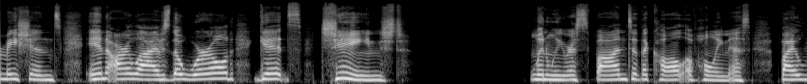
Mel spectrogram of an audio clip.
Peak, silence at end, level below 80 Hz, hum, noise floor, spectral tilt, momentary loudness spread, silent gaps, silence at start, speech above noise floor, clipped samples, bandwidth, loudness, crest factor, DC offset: 0 dBFS; 0 s; -56 dBFS; none; under -90 dBFS; -4.5 dB/octave; 8 LU; 4.33-4.96 s, 5.14-5.21 s; 0 s; over 78 dB; under 0.1%; 18.5 kHz; -12 LUFS; 12 dB; under 0.1%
